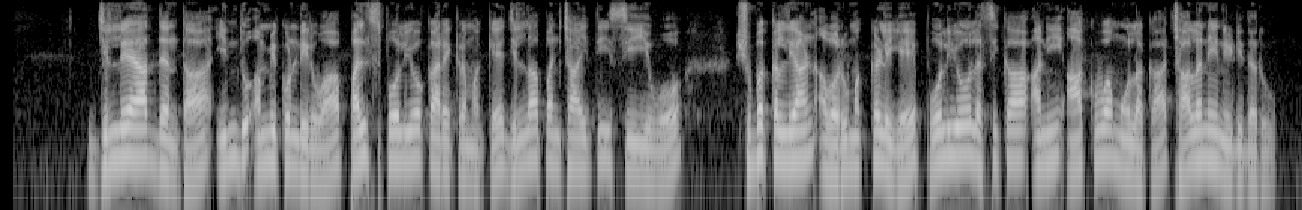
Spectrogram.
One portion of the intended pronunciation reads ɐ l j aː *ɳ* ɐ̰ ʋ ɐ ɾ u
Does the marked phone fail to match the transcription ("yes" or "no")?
no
